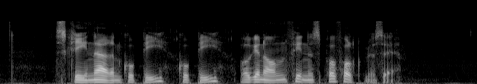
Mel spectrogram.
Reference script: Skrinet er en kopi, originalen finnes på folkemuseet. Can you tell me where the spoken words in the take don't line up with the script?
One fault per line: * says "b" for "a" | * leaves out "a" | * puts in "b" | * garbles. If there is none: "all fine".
* puts in "kopi"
